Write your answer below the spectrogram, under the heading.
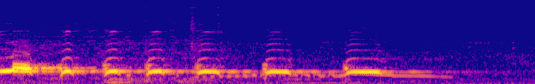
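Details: Lure song of a Bangkok-type zebra dove for drawing in other zebra doves: six rhythmic, bright coos at one pitch, the last stretched and gently falling away.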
